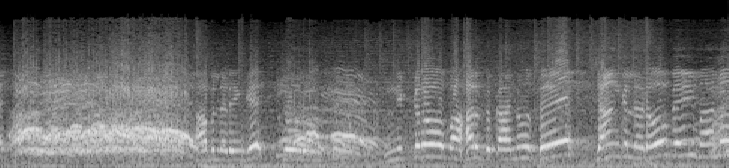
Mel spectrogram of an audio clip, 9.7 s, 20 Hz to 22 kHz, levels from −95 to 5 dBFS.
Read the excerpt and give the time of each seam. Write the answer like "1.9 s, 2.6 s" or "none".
none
